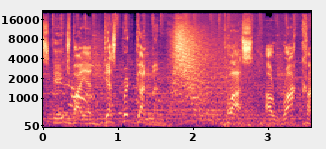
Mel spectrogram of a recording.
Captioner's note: graphics whooshing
